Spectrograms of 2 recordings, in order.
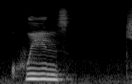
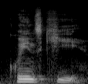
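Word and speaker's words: Queens Quay: en tout cas surprenante la rue qui s'affiche ici qu'on pourrait lire facilement Queens OK et qui se dit Queens key bon celle-ci elle est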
